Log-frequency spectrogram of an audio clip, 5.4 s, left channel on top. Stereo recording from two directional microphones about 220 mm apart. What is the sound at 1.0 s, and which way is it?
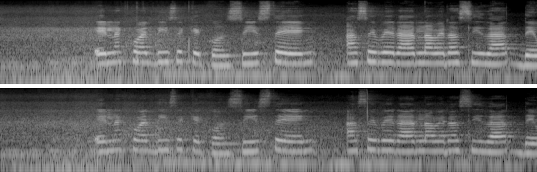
A woman's voice, 25° left (ahead or behind).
